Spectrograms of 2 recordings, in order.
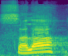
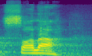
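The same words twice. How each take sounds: First: Salah with a thin s and light a; empty-mouth s in Salah; seen. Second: Salah with a heavy rounded s, like "solah"; full-mouth s in salah; sad. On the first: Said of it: "Salah is a seen". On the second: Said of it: "It's a very slight difference". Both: Shown as a demonstration.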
